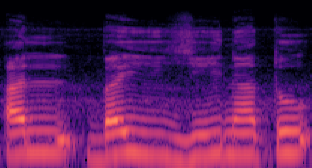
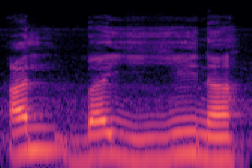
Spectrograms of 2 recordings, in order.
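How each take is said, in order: First: The word ends with a 't' and short vowel. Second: The word ends on an open 'a' sound. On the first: The reading continues on. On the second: The reading stops at this word.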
